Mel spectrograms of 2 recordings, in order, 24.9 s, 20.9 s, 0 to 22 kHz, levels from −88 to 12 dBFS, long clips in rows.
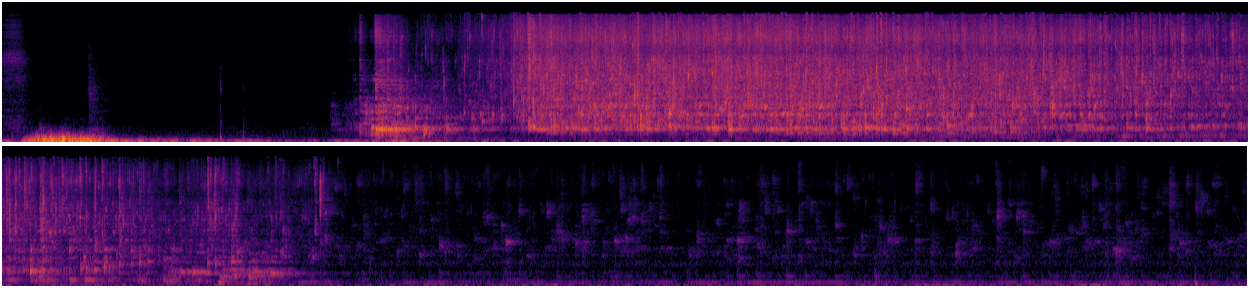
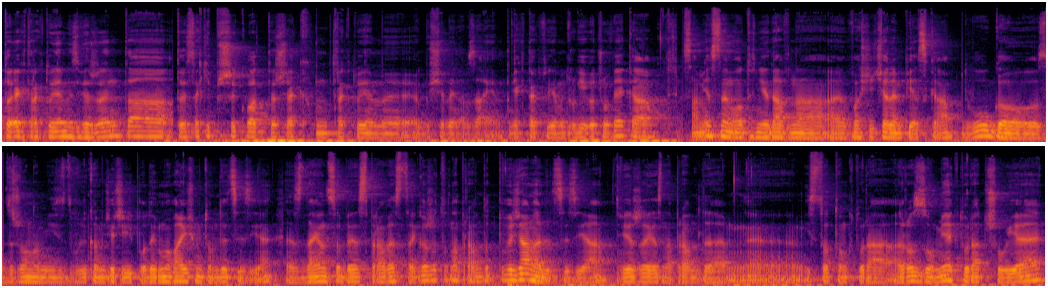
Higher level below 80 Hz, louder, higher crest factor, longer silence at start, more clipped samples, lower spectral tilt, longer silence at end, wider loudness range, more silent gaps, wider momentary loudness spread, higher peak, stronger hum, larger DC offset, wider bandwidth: about the same, -40 dBFS vs -36 dBFS; second, -30 LUFS vs -20 LUFS; first, 26 dB vs 18 dB; about the same, 0 s vs 0 s; neither; second, -2 dB/octave vs -6.5 dB/octave; first, 0.5 s vs 0 s; first, 17 LU vs 5 LU; neither; first, 17 LU vs 8 LU; second, -8 dBFS vs -2 dBFS; neither; neither; second, 17 kHz vs 19 kHz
